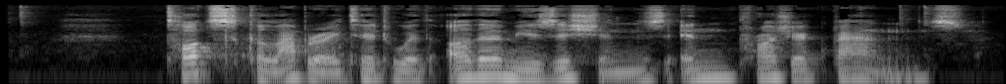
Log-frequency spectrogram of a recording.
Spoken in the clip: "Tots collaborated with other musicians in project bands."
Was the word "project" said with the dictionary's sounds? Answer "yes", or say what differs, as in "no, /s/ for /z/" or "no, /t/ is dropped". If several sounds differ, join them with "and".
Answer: yes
